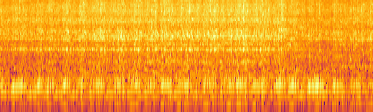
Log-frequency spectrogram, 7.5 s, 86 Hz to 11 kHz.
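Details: 2004 Suzuki GSX-R 600 at cold-start idle in Arizona: busy even idle with fast light ticking, steady speed; owner suspects the cam chain tensioner needs replacing, not confirmed.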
